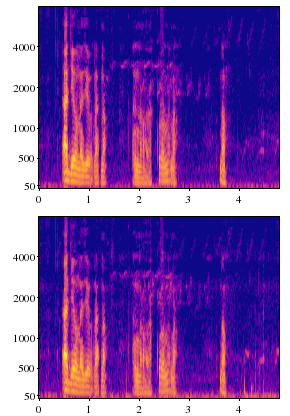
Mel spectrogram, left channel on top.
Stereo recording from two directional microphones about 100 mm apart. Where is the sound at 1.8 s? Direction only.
60° left (ahead or behind).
